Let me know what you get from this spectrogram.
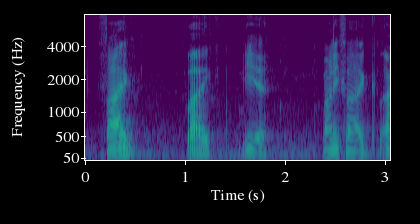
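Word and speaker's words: Fieg: Feig? Yeah. Ronnie Feig. All right, cool. People say Feig. Yeah, I was about to say, I always heard Feig, but I'm like, I don't really know. I've heard Feig, and I say Feig.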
